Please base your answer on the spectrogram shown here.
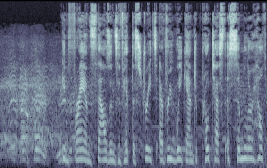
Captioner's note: chanting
